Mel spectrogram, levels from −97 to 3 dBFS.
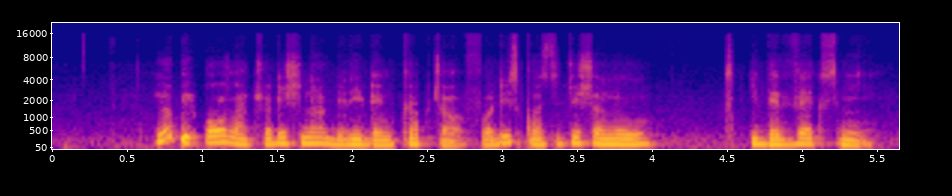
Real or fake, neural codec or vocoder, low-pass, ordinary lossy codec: fake; codec, 32 kHz, 1.9 kbps, SNAC; 14.4 kHz; Opus, 32 kbps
